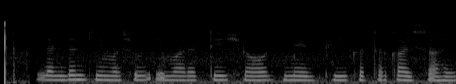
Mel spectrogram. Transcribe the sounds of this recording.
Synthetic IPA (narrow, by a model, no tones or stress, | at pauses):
lɐ̃ɳɖənkimɐʃɦuːɾɪ̰maːɾət̪iʃɔːʈmẽbʱikɐt̪əɾkaɦɪsːaɦɛː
